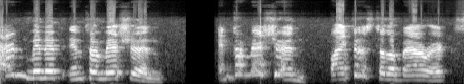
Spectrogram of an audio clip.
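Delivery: tiny, very high-pitched, little-voiced yell. Voicing the milkman announcing through his horn: shouting in a little voice. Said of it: "he shouts into it so everybody can hear him in his little voice".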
